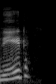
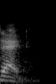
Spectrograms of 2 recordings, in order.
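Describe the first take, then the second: First: It is said with a long vowel, like reed. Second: It is said with a short vowel, like red. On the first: It is the present form of the verb. "First form में रीड" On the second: It is the past form of the verb. "Second और third form में रेड"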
